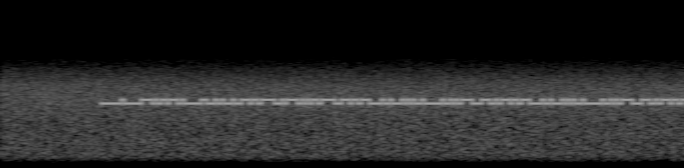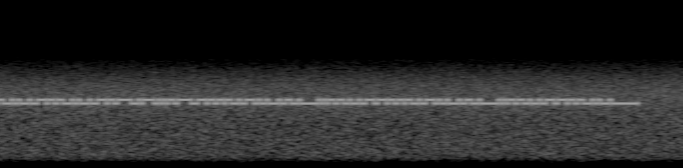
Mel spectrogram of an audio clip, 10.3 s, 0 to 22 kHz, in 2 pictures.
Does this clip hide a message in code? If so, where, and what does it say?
Yes: RTTY (50 baud, 170 Hz shift) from 0.8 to 9.9 s, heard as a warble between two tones, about 1850 Hz centre, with radio static. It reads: CQ TEST M6JON M6JON CQ CQ TEST LA2SPA LA2SPA CQ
